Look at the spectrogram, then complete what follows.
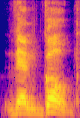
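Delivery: Gogh as "goag", ending in a hard g; other people's pronunciation. Retold or imitated. Seller puzzled by others' version, Gogh as "goag". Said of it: "have you ever heard it pronounced".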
